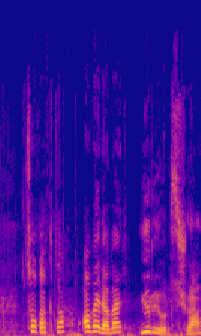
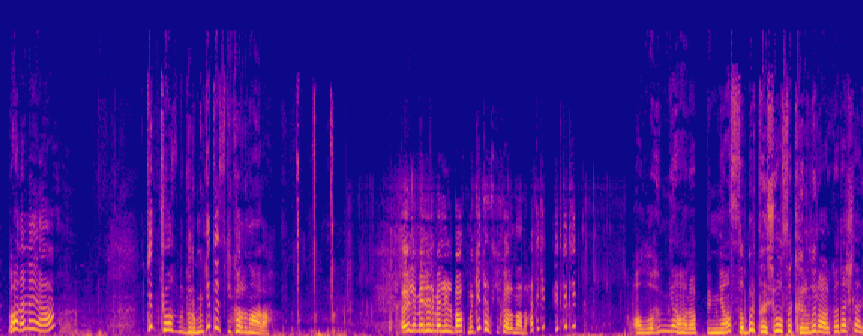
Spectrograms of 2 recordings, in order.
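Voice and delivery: exasperated wife; 5 semitones higher than usual. Acted. Wife caught out in an abandoned building, furious exasperated rant. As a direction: scold him like a wife at her wits' end. Fed-up wife rants at Kabil.

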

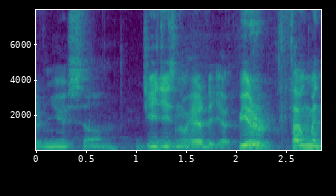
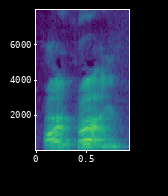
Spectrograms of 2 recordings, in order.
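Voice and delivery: surprised; 6 semitones higher, 5 dB louder than usual. Real, not acted. Mock disbelief at quick DM.

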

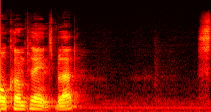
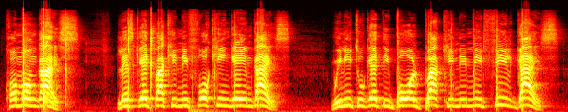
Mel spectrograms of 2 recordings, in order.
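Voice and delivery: much louder, higher touchline shouting; imitating Arteta; 12 semitones higher, 14 dB louder, slower than usual. Fan voices Arteta rallying his players, loud and high. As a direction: bellow at the team like a manager on the sideline. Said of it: "Look at Arteta".

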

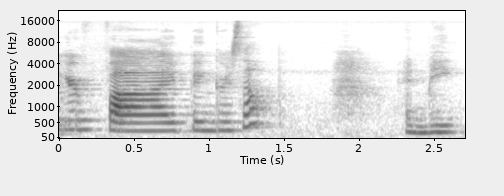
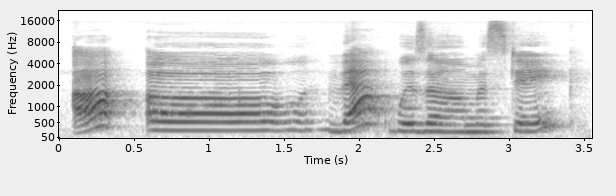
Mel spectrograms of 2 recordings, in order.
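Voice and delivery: loud mock alarm for children; hammed-up oops to the kids; playful uh-oh; 3 semitones higher, 10 dB louder, much slower than usual.

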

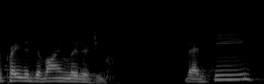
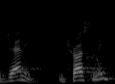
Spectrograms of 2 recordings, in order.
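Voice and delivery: soft fatherly question; gentle dad; 4 dB quieter than usual. Acted. Dad asking his daughter for trust, gentle and soft. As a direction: ask quietly, inviting trust. Dad asks again at bedtime.

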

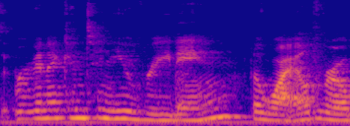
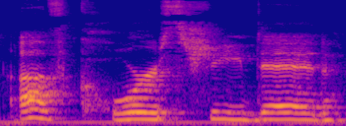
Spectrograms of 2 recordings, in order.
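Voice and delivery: slow, drawn-out grumble; muttered to himself; much slower than usual. A narrator's reading. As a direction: grumble it to yourself, stretching each word. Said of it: "Mister Beaver muttered to himself".

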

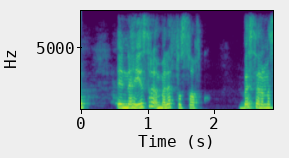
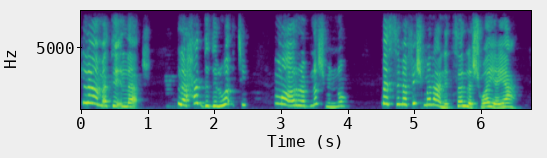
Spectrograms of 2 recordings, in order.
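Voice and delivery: شرير ساخر; evil mocking; 7 semitones higher than usual. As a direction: toy with them like a villain. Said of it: "عادل وهو بيضحك بشر".

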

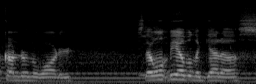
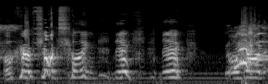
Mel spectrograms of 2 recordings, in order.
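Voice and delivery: loud, high cries for help; panicked yelling; 6 semitones higher, 13 dB louder than usual. Real, not acted. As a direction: yell for your friend in panic. Monster coming, calls for help.

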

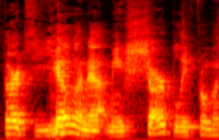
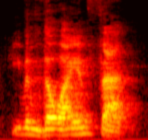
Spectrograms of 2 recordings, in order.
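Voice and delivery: usual speaking voice

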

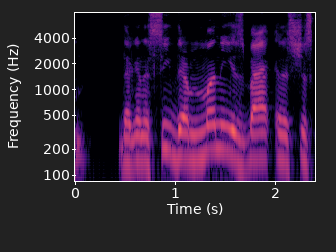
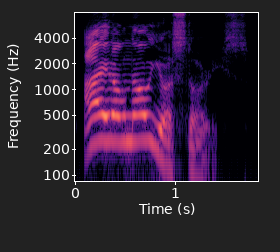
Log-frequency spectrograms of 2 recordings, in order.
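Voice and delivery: loud, high exasperated cry; father exploding at his sons' stories; angry outburst; 9 semitones higher, 6 dB louder than usual. Acted. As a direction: snap at the sons in frustration. Jacob bursting out at his sons.

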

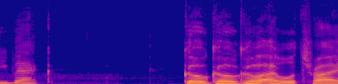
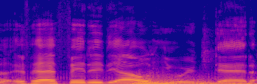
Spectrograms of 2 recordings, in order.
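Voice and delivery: usual speaking voice

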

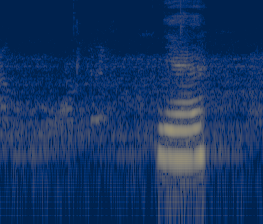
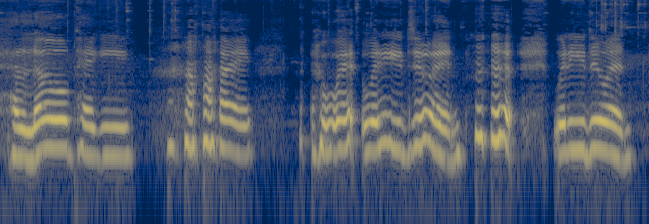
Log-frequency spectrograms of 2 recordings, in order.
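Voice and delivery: usual speaking voice

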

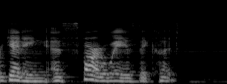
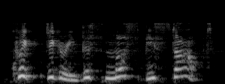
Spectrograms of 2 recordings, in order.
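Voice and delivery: higher, urgent plea; urgent girl's voice; 8 semitones higher, 3 dB louder than usual. A narrator's reading. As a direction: press him to act fast. Polly urging Diggory.

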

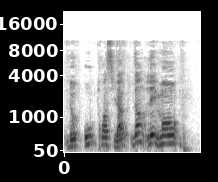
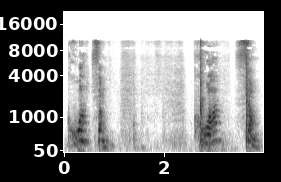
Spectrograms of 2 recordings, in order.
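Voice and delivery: high "Croissant" split into two beats; syllable by syllable; 7 semitones higher, much slower than usual. Shown as a demonstration. Teacher asks pupils to count, syllable by syllable. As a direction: clap out Crois, sant for "Croissant". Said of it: "Combien de fois?".

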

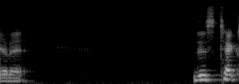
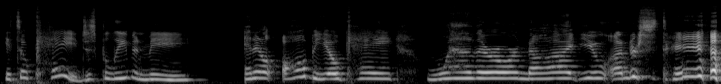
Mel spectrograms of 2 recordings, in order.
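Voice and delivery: higher, coaxing, laughing through the end; Jesus reassuring Nicodemus, pitched up and breaking into a laugh; soothing Jesus; 7 semitones higher, 4 dB louder than usual. Acted. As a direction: lift the voice high and coax him kindly. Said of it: "God says".

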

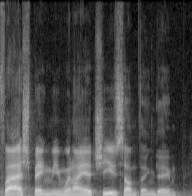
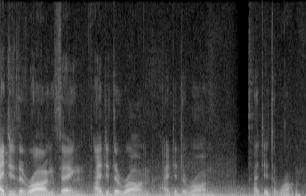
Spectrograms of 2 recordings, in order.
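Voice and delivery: fading self-scold; 6 semitones lower, 5 dB quieter than usual. Real, not acted. Repeating the mistake, trailing off.

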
